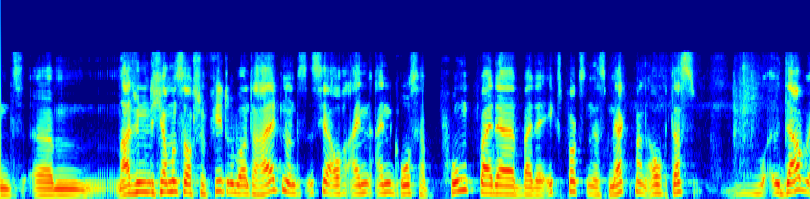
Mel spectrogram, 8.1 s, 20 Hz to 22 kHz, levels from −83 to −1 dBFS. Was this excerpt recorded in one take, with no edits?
yes; 0 cuts

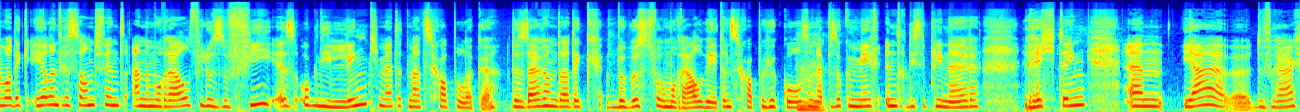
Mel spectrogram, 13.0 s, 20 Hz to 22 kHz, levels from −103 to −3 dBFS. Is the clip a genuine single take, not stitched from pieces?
no; 1 cut; at 6.1 s

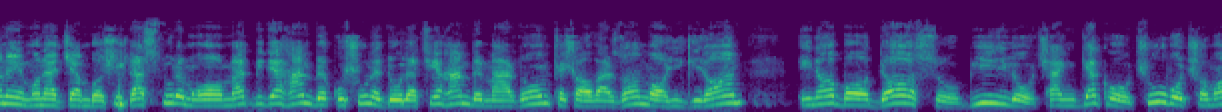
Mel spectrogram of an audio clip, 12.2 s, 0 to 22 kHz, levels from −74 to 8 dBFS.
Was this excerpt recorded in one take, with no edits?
yes; 0 cuts

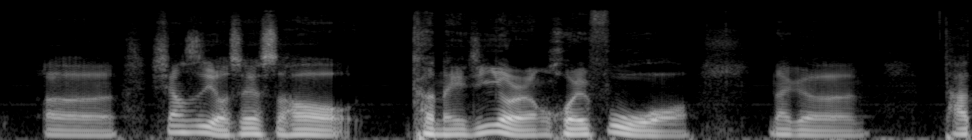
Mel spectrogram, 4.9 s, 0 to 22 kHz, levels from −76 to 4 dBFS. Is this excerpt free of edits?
yes; 0 cuts

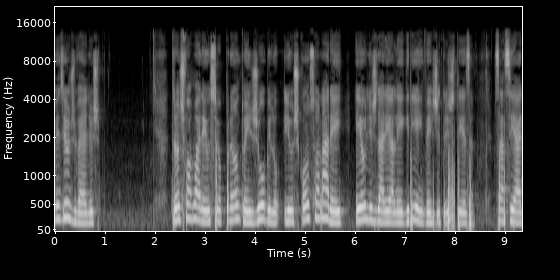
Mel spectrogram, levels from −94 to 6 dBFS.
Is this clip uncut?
no; 1 cut; at 5.9 s

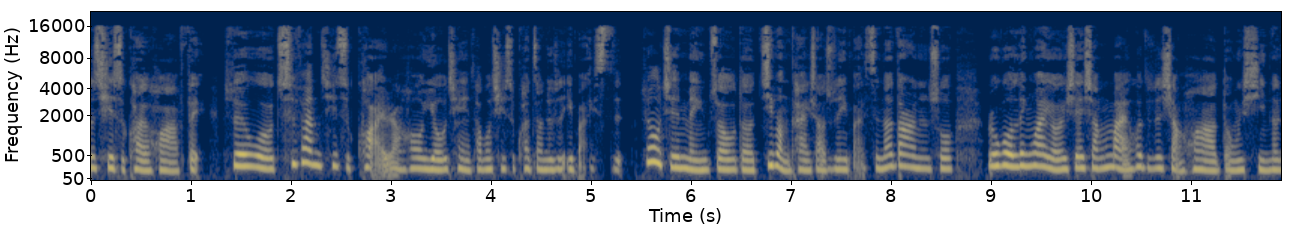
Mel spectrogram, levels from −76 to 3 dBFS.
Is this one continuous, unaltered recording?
no; 2 cuts; at 1.3 s, 5.4 s

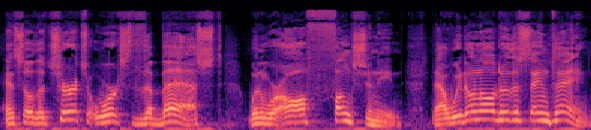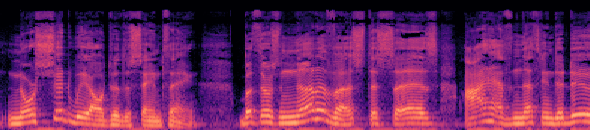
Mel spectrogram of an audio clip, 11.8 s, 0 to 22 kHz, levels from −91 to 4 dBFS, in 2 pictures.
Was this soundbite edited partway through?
no; 0 cuts

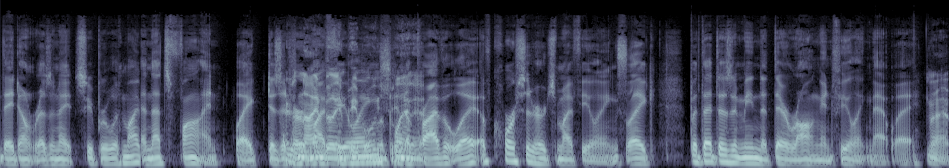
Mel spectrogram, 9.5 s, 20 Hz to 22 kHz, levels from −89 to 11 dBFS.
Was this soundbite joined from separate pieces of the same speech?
yes; 2 cuts; at 1.4 s, 2.3 s

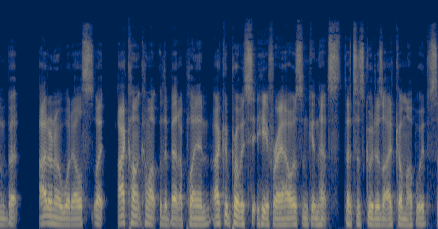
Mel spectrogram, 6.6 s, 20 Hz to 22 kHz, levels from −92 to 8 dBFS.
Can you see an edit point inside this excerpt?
yes; 1 cut; at 4.6 s

